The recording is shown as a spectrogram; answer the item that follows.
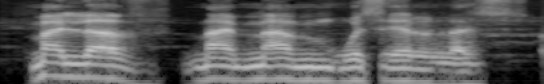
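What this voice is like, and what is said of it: Put-on Spanish accent. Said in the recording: “with kind of like a Spanishy accent ... That was your Spanish accent”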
